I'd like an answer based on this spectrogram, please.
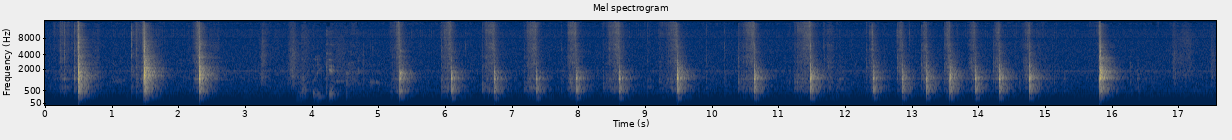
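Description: Kitchen knife chopping an onion on a wooden cutting board, dicing it small, each stroke ending in a knock of the blade on the board. The strokes are spaced out at first, then come in a quicker run of about three a second, with one harder knock near the end.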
